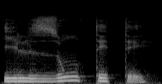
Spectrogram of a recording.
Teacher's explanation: So same thing here. You get first the liaison z and then you get the t.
